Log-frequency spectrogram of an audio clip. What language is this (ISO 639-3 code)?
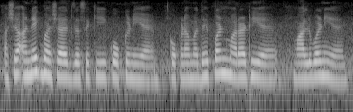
mar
